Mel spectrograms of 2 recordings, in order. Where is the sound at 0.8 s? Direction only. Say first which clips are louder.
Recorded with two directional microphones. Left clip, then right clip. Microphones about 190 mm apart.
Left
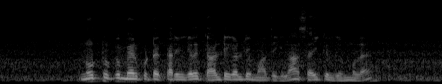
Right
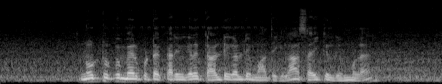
Right 18 dB; 25° left (ahead or behind).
